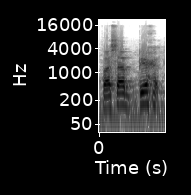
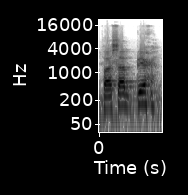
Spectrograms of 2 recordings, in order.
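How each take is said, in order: No difference in how they are said.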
